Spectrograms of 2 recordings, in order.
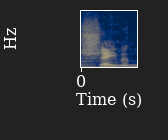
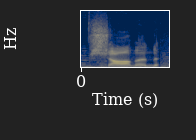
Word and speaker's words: shaman: Might have to watch out for that shaman, though, because, or shaman. According to Wikipedia, both pronunciations are correct, so I'm still going to say shaman.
